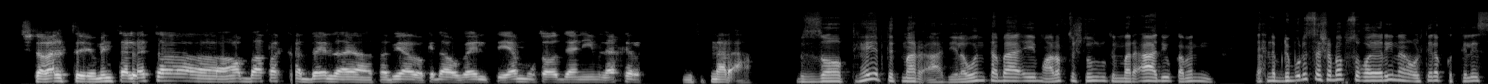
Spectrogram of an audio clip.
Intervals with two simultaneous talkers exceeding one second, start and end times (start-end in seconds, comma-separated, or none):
none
